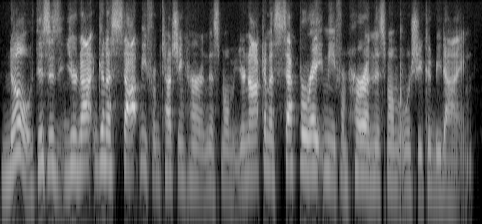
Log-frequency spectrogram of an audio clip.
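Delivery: ordinary talk, nothing marked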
